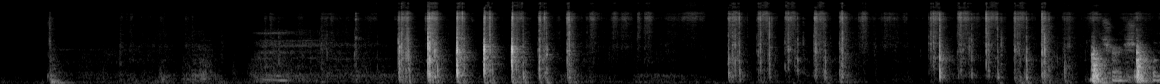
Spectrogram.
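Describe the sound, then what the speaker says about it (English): Reading cards are shuffled close by in quick rhythmic bursts of riffling flutters, several rounds separated by brief pauses, with a faint voice near the start. "Make sure I shuffle these up real good."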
